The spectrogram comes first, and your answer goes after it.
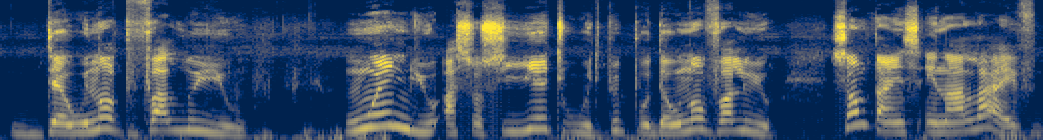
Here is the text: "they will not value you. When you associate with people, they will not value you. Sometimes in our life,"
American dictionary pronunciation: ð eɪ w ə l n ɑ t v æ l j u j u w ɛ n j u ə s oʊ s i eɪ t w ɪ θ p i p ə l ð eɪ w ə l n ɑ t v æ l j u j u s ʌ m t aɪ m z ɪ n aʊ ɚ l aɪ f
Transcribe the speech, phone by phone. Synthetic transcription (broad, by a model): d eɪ w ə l n ɑ t v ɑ l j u j u w ɛ n j u ə s oʊ s i eɪ t w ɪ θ p i p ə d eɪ w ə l n ɑ t v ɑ l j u j u s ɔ m t aɪ m s ɪ n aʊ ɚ l aɪ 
